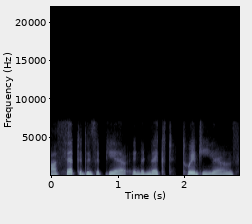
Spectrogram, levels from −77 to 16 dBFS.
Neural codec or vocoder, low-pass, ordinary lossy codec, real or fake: codec, 16 kHz, 0.5 kbps, FreqCodec, larger model; 7.2 kHz; Opus, 32 kbps; fake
